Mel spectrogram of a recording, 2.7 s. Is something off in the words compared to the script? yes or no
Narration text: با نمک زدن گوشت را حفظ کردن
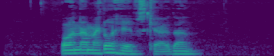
yes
